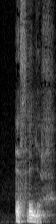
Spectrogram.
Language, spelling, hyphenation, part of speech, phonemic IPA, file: Dutch, afvallig, af‧val‧lig, adjective, /ˌɑˈfɑ.ləx/, Nl-afvallig.ogg
- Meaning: renegade, apostate, disloyal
